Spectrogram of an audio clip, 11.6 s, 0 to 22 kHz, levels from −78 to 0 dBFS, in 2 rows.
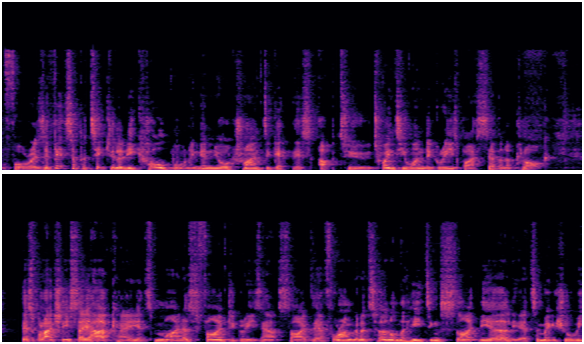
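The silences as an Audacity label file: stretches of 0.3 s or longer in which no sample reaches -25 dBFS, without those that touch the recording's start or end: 5.430000	6.010000	silence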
